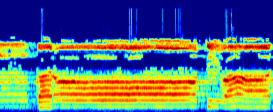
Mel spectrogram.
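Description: Devotional chanting of a Sanskrit mantra, the voice holding long, steady notes with short breaks for breath about half a second in and just after three seconds, and a brief waver in pitch near the end.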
